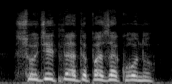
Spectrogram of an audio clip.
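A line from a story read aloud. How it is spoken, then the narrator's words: Uncertain. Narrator (Russian): Татарин неуверенно добавил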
